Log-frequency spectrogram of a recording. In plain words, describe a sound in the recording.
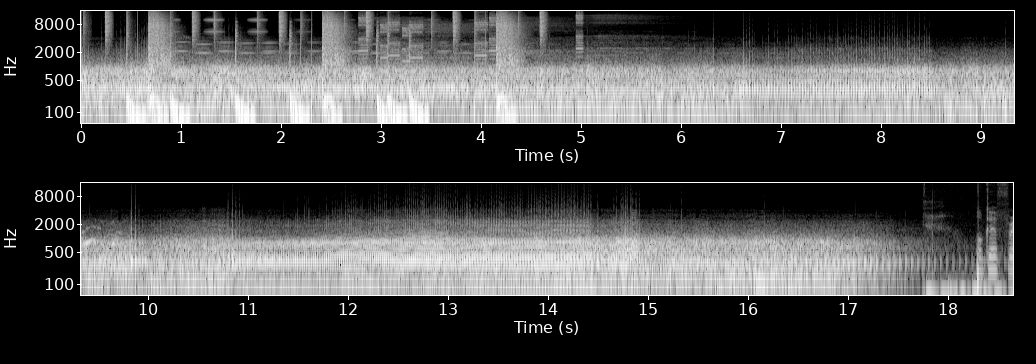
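A motorcycle engine roars loudly as the bike rides along.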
